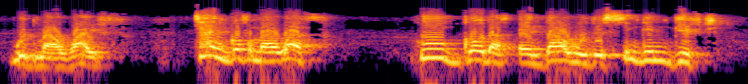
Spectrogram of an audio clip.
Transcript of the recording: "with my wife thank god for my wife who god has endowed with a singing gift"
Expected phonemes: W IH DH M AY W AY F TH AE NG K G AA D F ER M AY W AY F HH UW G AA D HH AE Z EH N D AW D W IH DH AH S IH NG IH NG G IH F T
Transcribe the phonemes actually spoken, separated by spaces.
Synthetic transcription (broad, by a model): W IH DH M AY W AY F T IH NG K G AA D F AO M AY W AY F HH UW G AA D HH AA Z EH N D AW W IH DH AH S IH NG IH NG G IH F T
